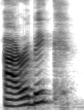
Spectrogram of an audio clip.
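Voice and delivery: Arabic loud, stress on AR. Shown as a demonstration. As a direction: hit AR first in Arabic. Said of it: "Les exceptions". (accent tonique sur AR dans Arabic)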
